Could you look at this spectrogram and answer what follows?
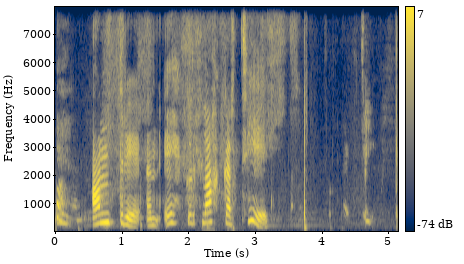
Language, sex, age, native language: Icelandic, female, 8, Icelandic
